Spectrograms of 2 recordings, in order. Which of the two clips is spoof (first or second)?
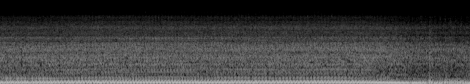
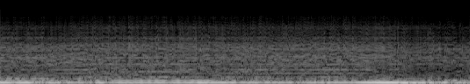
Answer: second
